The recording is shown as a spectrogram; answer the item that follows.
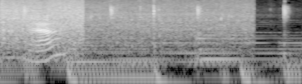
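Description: Rushing creek water with a brief voice near the start, over background music. The water noise fades out during the second half, leaving the music.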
